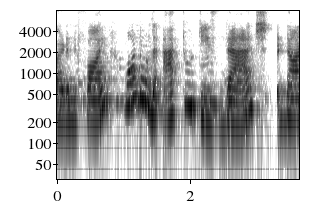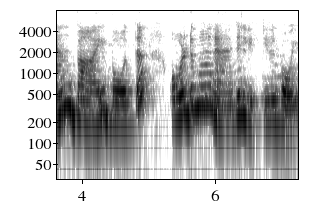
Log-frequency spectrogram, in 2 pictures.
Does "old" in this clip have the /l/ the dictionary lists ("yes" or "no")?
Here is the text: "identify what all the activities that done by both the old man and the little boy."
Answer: yes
